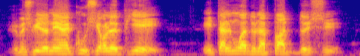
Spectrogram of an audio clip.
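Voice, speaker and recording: A man puts on a raspy character voice, pitched fairly high and delivered at a moderate pace. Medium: audio drama. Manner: hesitant, stammering.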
